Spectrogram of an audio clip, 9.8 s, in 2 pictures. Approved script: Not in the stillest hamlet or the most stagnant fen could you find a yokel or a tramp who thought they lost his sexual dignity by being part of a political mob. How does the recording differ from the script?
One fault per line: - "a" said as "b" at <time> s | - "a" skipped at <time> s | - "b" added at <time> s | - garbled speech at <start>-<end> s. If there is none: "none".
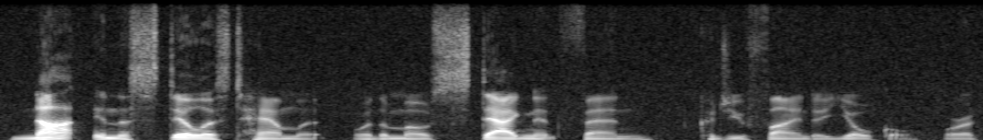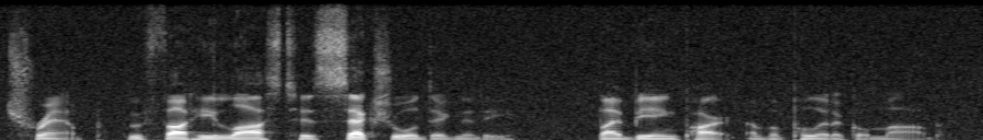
- "they" said as "he" at 5.9 s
